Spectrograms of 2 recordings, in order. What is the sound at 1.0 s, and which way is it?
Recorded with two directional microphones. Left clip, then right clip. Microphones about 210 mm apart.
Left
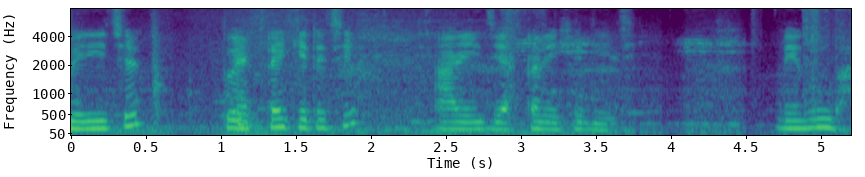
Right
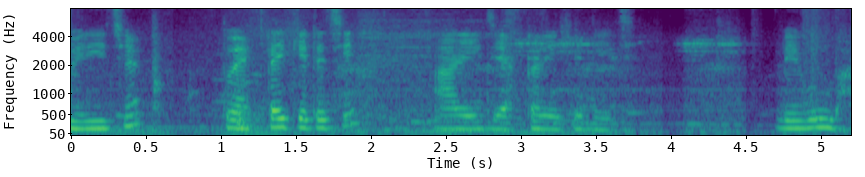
Speech, 40° right (ahead or behind).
